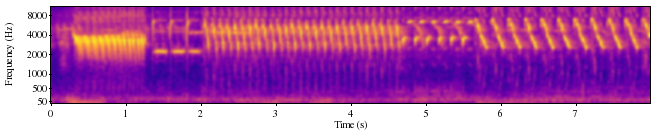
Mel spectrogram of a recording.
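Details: Canary (kenari) in long, continuous gacor singing for a morning session, used as a tutor song: a buzzy rolling trill, a few clipped notes, then a fast run of repeated chirps ending in high downward-sweeping whistles.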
